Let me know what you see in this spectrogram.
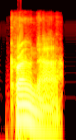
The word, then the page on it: krone: British English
